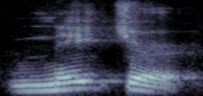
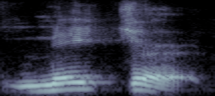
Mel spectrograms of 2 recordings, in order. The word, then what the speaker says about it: nature: i would like to come back on some mispronunciations uh the very first one is nature not natural not natural but nature the a is pronounced as a in this word we say nature uh the next one is organization nation not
